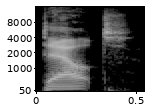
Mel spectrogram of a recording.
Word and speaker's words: doubt: that so the word doubt first of all the B is silent was on the bamboo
